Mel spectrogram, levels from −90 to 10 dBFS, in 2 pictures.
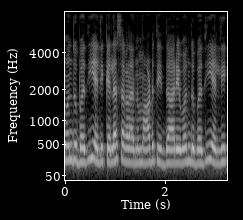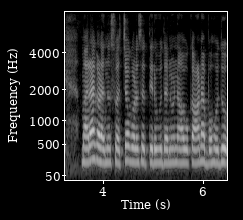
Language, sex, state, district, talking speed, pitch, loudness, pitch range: Kannada, female, Karnataka, Mysore, 90 wpm, 215 Hz, -25 LUFS, 210-225 Hz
